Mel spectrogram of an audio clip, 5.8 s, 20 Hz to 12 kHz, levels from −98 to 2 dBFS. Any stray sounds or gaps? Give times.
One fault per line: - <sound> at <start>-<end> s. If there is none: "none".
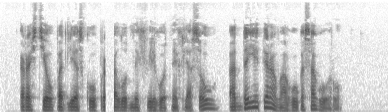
- dropout at 1.6-1.7 s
